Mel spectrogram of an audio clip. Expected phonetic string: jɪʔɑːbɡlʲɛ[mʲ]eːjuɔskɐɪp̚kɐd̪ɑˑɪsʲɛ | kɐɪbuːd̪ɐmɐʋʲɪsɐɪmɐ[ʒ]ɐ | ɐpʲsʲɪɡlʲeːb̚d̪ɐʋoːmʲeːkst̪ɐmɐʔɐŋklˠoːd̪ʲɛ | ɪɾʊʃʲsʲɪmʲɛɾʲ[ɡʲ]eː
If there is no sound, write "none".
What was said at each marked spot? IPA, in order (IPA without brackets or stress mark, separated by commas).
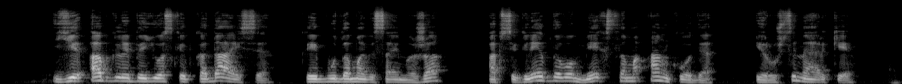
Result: bʲ, ʒ, kʲ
